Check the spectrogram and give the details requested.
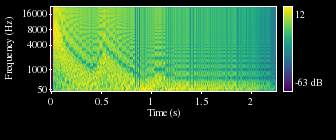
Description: Boss Explode; A boss exploding after death; Zelda Oracle

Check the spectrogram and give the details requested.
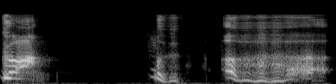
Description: Die; Link dying; zelda sounds; Skyward Sword

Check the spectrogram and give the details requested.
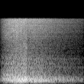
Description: Vanish Reappear; Sheik; Zelda

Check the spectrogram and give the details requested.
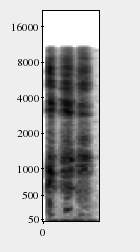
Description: Big Gasp; Link getting surprised; Adult Link

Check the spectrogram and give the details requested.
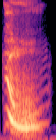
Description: Sumo Grabbed; Sumo match: Bo grabbed by Link

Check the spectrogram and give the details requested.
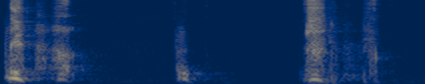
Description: Die; BOTW; Breath of the Wild; Link

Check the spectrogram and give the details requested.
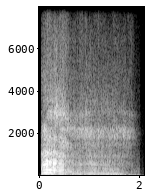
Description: Grumble; Tijo grumbling

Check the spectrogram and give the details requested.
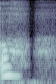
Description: Light Gasp; Uli gasping lightly

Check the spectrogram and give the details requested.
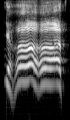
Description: Balance Ball; Skyward Sword

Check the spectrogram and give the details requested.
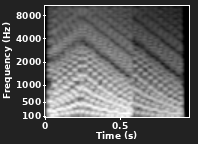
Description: Boss Hit; Hit a boss

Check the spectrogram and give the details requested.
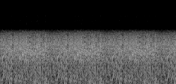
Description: Rain Out; Zelda; LTTP

